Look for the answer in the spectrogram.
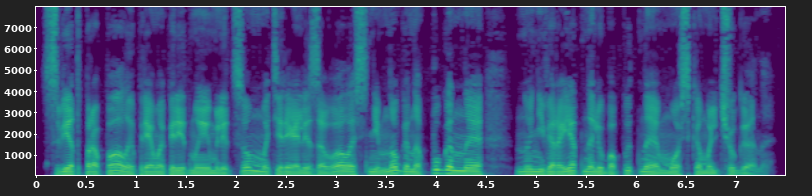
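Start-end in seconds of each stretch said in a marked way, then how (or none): none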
